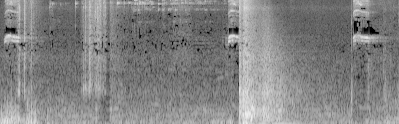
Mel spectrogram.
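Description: Rifle shots fired in a drill demonstration of firing positions: four separate sharp reports, the loudest a little before the halfway point with a long fading echo.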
